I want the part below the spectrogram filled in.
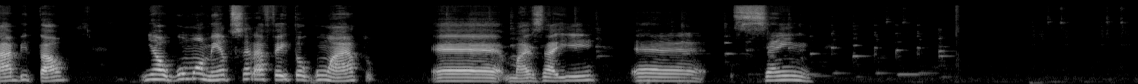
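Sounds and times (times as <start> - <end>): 
speech: 0.0 - 8.2
mobile phone ringtone of bright electronic notes: 6.0 - 9.6.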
